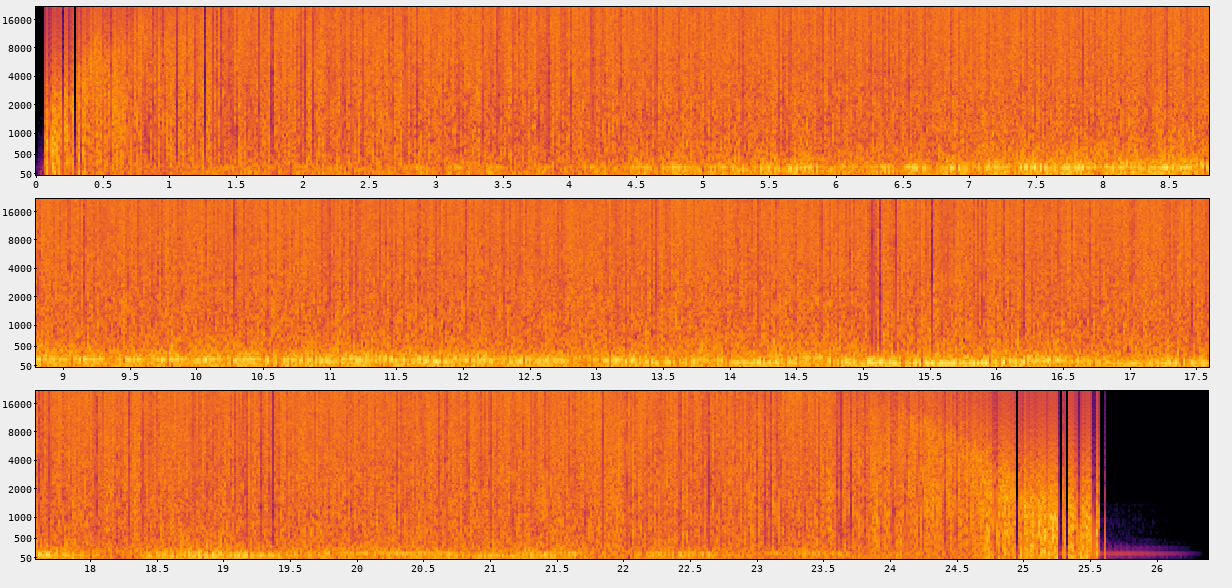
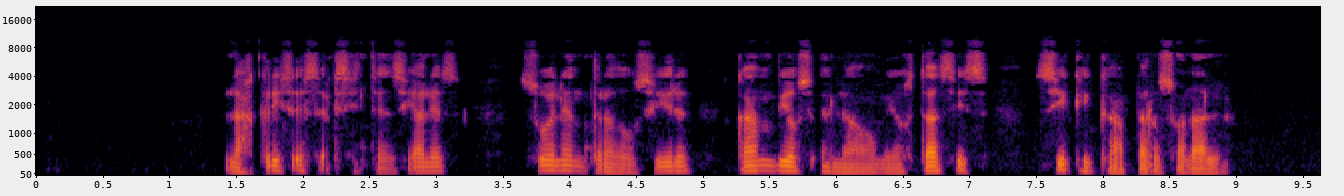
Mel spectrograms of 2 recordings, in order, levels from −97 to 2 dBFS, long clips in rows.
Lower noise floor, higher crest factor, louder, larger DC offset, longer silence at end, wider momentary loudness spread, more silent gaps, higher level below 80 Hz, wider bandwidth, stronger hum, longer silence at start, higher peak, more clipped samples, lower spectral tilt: second, -56 dBFS vs -88 dBFS; second, 6 dB vs 26 dB; first, -4 LUFS vs -33 LUFS; neither; first, 0.85 s vs 0.7 s; second, 1 LU vs 10 LU; neither; first, -22 dBFS vs -54 dBFS; first, over 20 kHz vs 10 kHz; neither; second, 0.05 s vs 1.4 s; first, 0 dBFS vs -8 dBFS; neither; second, -2.5 dB/octave vs -4.5 dB/octave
